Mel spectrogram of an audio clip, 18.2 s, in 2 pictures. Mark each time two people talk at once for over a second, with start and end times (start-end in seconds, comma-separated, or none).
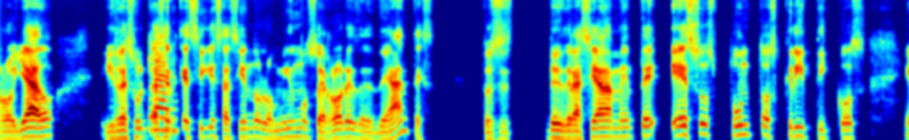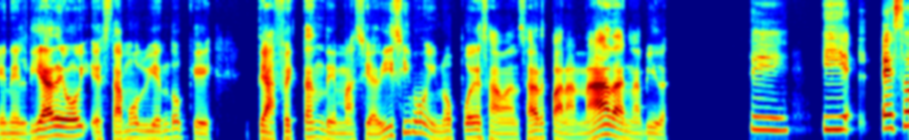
none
